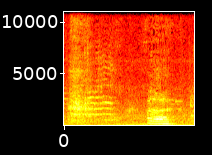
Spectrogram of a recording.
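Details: Neutered male Russian Blue house cat reacting to a fly seen for the first time: two drawn-out tonal cries, the second louder, falling in pitch, with a person's voice nearby.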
